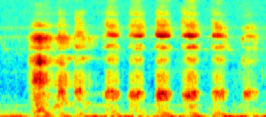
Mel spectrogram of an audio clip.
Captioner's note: imitating pig noise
